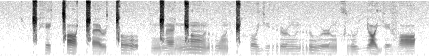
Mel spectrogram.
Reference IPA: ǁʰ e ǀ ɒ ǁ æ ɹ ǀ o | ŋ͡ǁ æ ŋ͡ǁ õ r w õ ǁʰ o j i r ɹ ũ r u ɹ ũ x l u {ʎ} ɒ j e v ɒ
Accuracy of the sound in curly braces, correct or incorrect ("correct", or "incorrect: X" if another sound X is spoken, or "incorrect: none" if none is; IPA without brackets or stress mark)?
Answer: correct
